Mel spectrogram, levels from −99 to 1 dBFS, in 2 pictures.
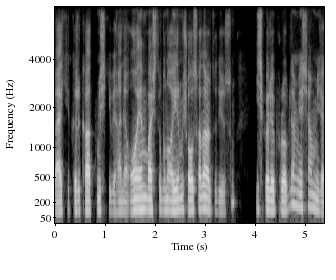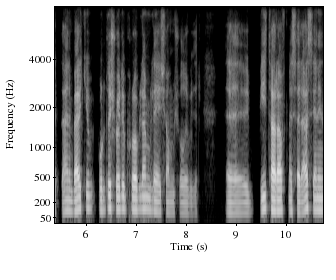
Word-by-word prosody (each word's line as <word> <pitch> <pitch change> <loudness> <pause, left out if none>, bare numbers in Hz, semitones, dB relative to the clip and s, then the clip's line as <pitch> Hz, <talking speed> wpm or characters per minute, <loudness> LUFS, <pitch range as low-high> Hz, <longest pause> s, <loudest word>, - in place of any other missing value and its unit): belki 100 +2 0
40-60 110 +1 -1
gibi, 105 -1 -9
hani 105 0 -5
o 110 +4 +3
en 125 +1 +3
başta 120 0 +1
bunu 115 0 -1
ayırmış 115 +3 +1
olsalardı 115 -1 +2
diyorsun, 105 - -11 0.4
hiç 125 0 -8
böyle 115 -1 +4
bir 110 - -1
problem 125 +10 -1
yaşanmayacaktı. 135 -10 -3
Hani, 115 -1 -4
belki 130 +3 +2
burada 120 +4 0
şöyle 130 -1 0
problem 125 0 +1
bile 115 -1 -3
yaşanmış 100 -2 -7
olabilir. 90 -2 -11 0.6
Eee, 95 0 -5 0.2
bir 125 +3 +1
taraf 115 -2 +6
mesela 110 +2 0
senin 120 -3 -1
115 Hz, 160 wpm, -22 LUFS, 105-125 Hz, 0.6 s, taraf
